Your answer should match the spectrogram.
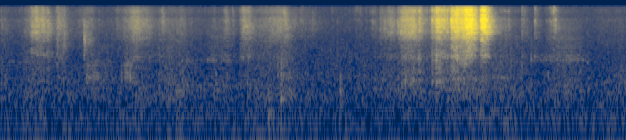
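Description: Thin plastic wrapping bag crinkling and rustling as an electric guitar is drawn out of it, in a string of rustles that is loudest about four and a half seconds in.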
